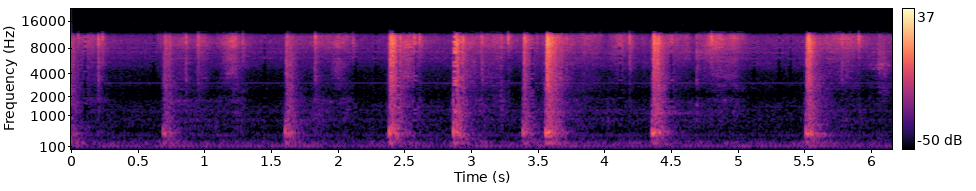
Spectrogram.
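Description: Dry-erase marker writing a word on a whiteboard: about nine short, scratchy strokes at uneven intervals.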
